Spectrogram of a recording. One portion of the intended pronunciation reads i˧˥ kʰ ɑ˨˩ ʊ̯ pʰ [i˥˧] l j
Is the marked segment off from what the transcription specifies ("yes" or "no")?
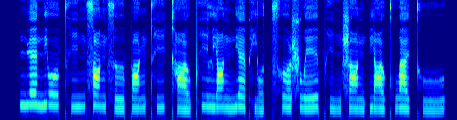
no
